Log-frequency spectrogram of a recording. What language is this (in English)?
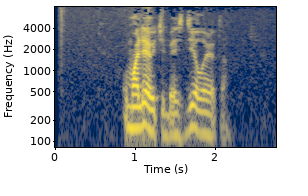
Russian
